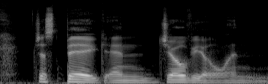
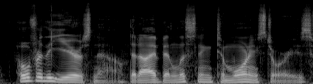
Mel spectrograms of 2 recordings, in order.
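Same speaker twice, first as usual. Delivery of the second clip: ordinary delivery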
